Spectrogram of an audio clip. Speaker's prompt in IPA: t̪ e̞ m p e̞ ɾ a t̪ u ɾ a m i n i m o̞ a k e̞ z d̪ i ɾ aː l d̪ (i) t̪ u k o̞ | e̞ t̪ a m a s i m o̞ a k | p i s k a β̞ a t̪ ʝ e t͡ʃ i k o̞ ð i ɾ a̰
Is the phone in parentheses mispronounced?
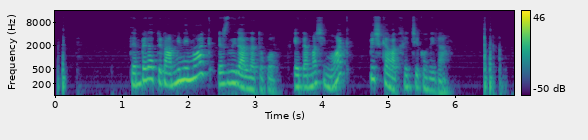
yes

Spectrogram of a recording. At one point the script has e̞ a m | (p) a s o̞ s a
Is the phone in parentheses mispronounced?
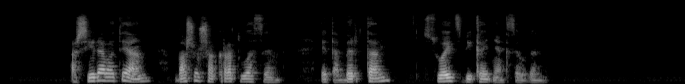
yes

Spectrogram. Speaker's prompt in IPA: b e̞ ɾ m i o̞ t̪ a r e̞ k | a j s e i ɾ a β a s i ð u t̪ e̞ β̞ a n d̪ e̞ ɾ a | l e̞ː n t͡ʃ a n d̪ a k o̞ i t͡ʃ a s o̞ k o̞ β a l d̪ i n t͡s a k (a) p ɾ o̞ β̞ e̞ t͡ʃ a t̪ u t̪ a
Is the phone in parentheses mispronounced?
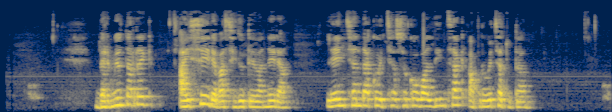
no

